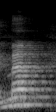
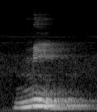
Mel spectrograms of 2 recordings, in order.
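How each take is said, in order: First: "mem" with a short open e; Polish pronunciation. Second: "meme" with a long ee; English pronunciation. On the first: Teacher contrasting Polish with English for learners, "mem" said the Polish way. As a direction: give "mem" its Polish short e, rhyming with "them". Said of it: "In Polish, we say mem". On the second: Teacher showing learners the English word after the Polish, "meme" with long ee. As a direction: say "meme" as one syllable rhyming with "team". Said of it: "but in English, we say". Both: Shown as a demonstration.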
